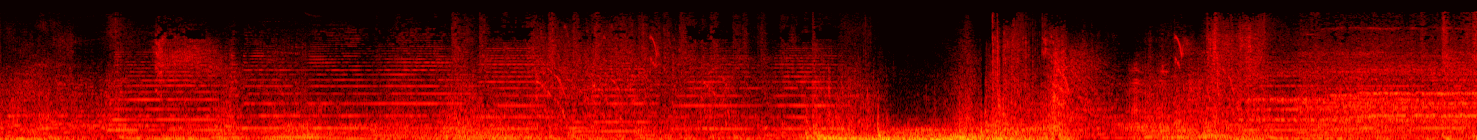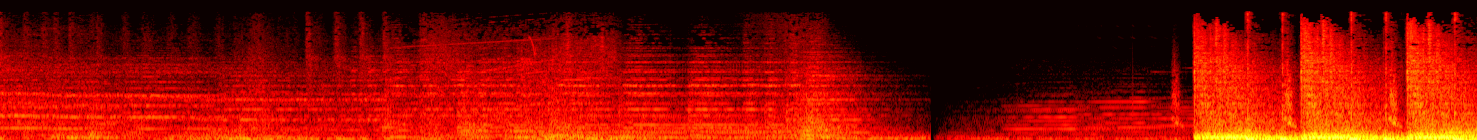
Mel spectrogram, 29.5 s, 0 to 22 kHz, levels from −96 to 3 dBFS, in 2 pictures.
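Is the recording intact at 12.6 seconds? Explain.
No. At 12.6 seconds the audio sits inside a run of clock drift buffer slips, heard from 0.7 to 28.41 s. A click recurs about every 1.15 s. Two devices' clocks likely disagree by roughly 300 ppm, so about 15 samples are periodically dropped or repeated.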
